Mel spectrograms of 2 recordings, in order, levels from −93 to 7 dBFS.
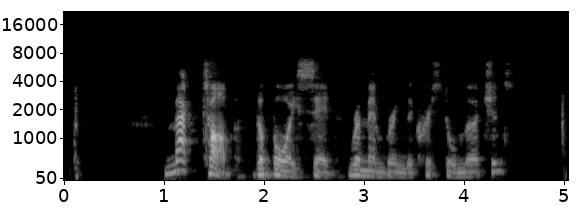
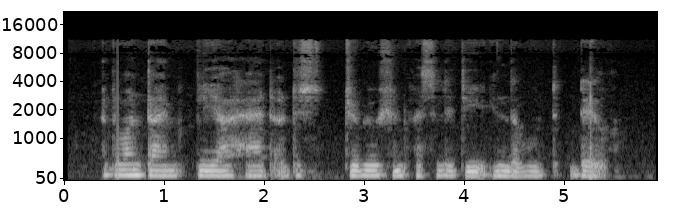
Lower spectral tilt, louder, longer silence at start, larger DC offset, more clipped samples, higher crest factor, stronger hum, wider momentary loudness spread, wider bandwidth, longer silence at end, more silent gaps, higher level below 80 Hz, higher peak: second, -3.5 dB/octave vs -6.5 dB/octave; second, -34 LUFS vs -22 LUFS; second, 0.1 s vs 0.35 s; neither; neither; first, 26 dB vs 14 dB; neither; first, 18 LU vs 9 LU; second, 7 kHz vs 11.5 kHz; first, 0.65 s vs 0.5 s; first, 0.21-0.68 s, 0.89-1.00 s vs none; second, -76 dBFS vs -46 dBFS; about the same, -10 dBFS vs -8 dBFS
